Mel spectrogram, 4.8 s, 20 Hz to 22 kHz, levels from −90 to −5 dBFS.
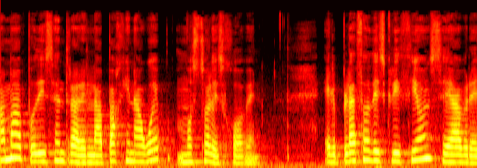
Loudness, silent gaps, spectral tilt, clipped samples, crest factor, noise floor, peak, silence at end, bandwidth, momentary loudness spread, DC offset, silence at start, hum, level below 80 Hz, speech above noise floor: -22 LUFS; none; -6 dB/octave; under 0.1%; 16 dB; -42 dBFS; -6 dBFS; 0 s; 16.5 kHz; 7 LU; under 0.1%; 0 s; none; -46 dBFS; 21 dB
